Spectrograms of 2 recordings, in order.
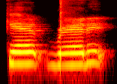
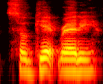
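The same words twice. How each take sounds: First: Sung, slow, higher sing-song stretch; silly singing. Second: Said in the usual way. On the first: Pretend. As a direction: croon it slowly and playfully. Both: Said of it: "I'm just being silly".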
